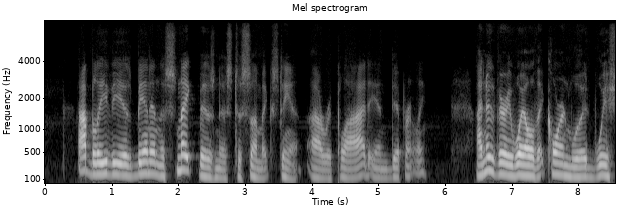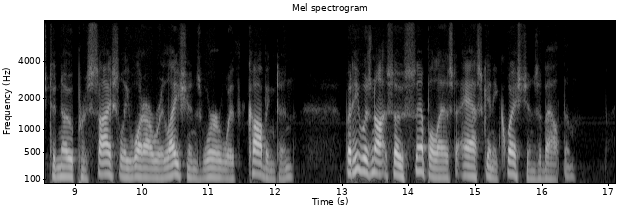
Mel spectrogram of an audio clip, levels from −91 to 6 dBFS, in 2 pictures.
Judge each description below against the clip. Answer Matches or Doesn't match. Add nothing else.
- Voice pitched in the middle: Doesn't match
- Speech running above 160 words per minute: Doesn't match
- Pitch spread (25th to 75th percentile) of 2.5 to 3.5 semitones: Doesn't match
